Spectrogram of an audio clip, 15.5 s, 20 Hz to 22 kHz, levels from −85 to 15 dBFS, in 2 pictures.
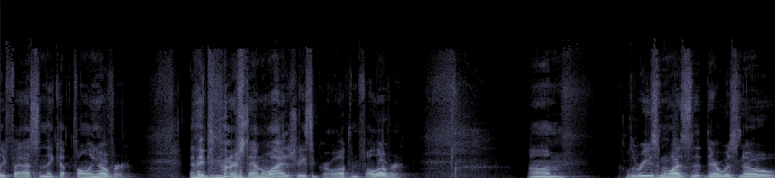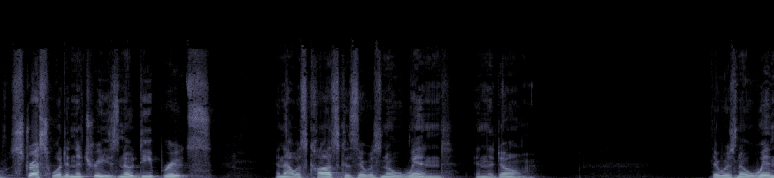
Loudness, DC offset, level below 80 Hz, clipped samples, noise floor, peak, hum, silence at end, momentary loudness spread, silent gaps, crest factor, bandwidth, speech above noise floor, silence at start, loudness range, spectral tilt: -26 LUFS; under 0.1%; -50 dBFS; under 0.1%; -78 dBFS; -12 dBFS; none; 0 s; 15 LU; none; 14 dB; 16.5 kHz; 53 dB; 0 s; 6 LU; -6.5 dB/octave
